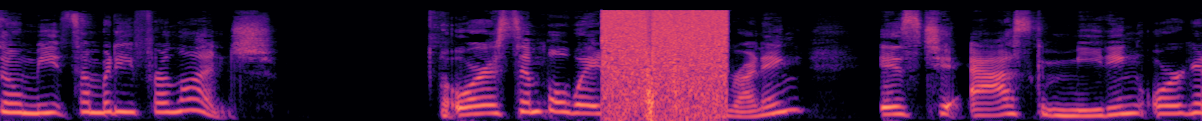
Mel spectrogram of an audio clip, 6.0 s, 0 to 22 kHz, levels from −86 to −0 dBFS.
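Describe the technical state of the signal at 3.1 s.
At 3.1 s you're inside a stretch of samples built from the wrong bytes, running from about 3.01 to 3.64 s. The bytes of each sample get assembled wrongly, so the jittery low bits end up dominating, and the speech turns into loud, harsh broadband noise for that span.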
